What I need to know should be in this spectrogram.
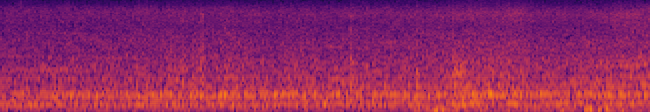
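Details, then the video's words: Bees at Valderejo nature reserve, a steady low droning hum with layered buzzing tones that holds evenly throughout, with faint scattered clicks and no other clear sounds. "Erleak Valderejoko parke naturalean / Bees at Valderejo nature reserve"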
